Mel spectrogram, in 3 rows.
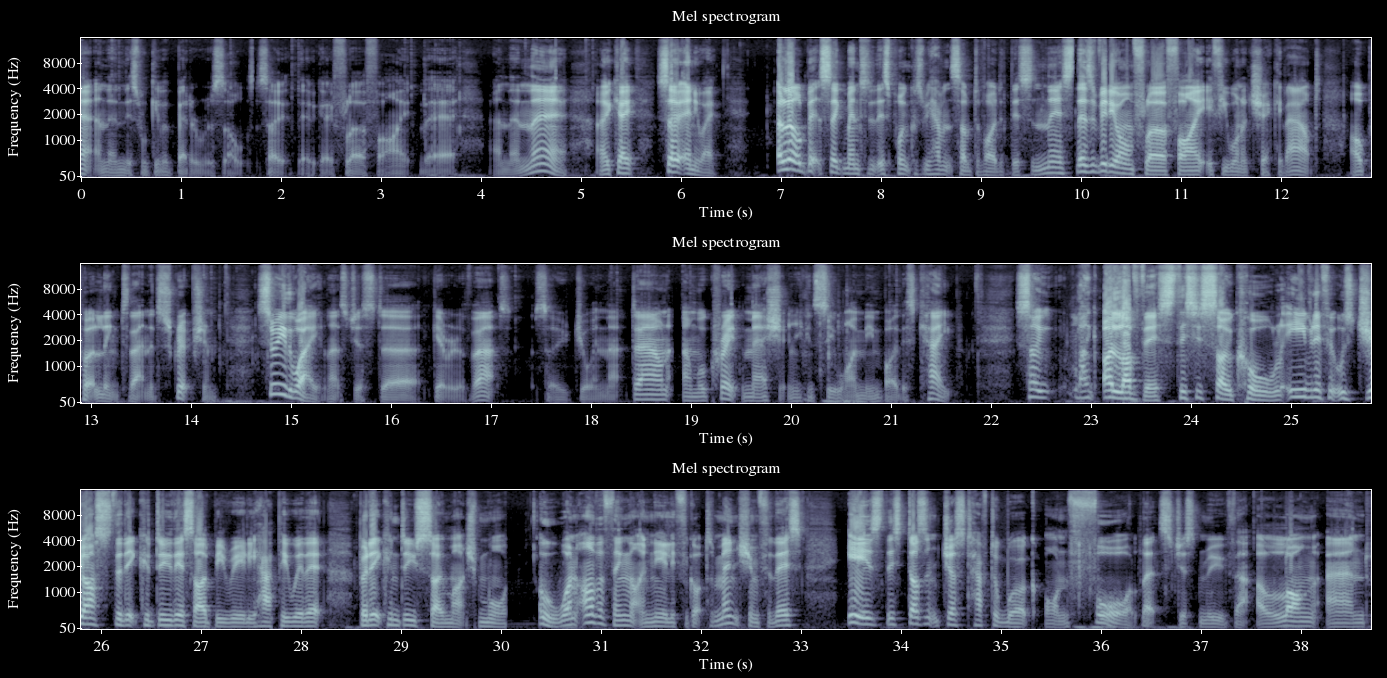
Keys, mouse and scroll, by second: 3.5 shift+middle click, 4.8-5.1 scroll down 1, 5.3 middle click, 7.1-7.7 scroll up 1, 7.8 shift+middle click, 9.4 shift+middle click, 9.8 scroll down 1, 10.1 middle click, 11.2 shift+middle click, 12.8-13.2 scroll down 1, 13.3 shift+middle click, 14.5 shift+middle click, 17.0 right click, 18.5 double click, 20.3 g, 20.4 y, 21.3 middle click, 26.3 scroll down 1, 26.6 shift+middle click, 27.0 middle click, 28.7 shift+middle click, 30.6 shift+middle click, 31.5 middle click, 32.1 shift+middle click, 32.4-33.8 scroll up 1, 33.8 middle click, 35.7 g, 35.8 y, 36.6 x, 37.9 shift+middle click, 38.6 s.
